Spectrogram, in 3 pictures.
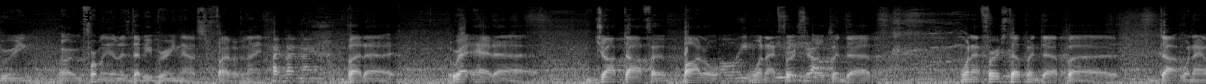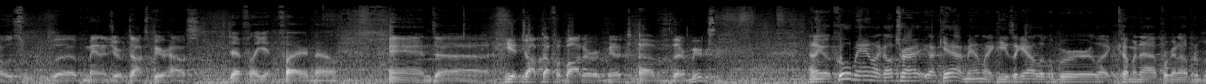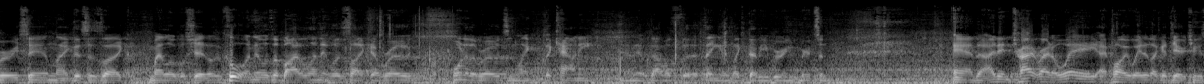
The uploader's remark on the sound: recorded in the one & only Spokeasy Public House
